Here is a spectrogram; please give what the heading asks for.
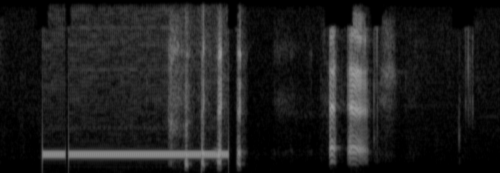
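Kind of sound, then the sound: signal or alarm, telephone dial tone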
